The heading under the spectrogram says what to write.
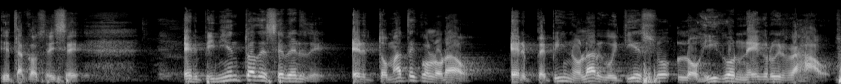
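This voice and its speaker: In an Andalusian accent, a man of medium pitch speaks at a moderate pace with very wide pitch swings and very even loudness, over noticeable background noise. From Andalusia, Spain. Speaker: professor of Spanish language and literature. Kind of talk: humorous public lecture. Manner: humorous, conversational.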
